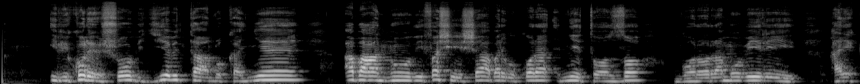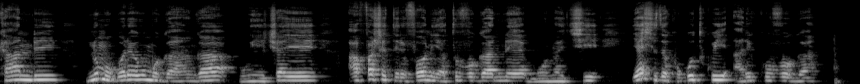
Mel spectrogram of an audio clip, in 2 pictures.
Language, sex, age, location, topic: Kinyarwanda, female, 18-24, Huye, health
